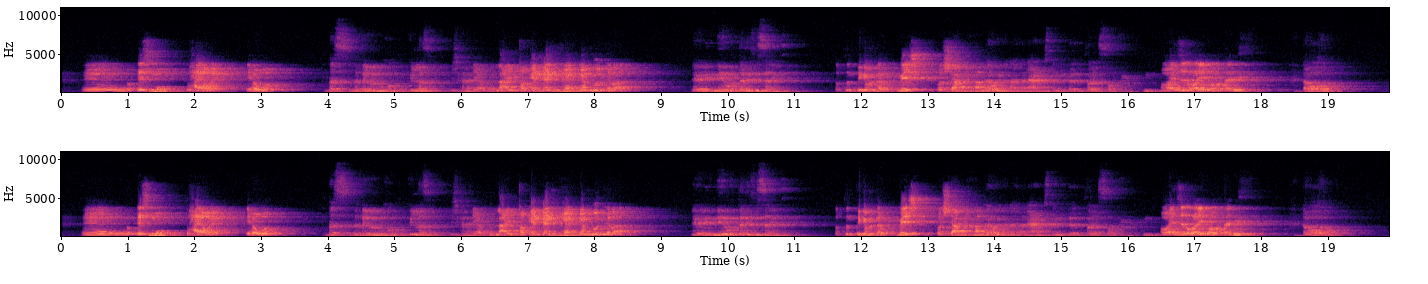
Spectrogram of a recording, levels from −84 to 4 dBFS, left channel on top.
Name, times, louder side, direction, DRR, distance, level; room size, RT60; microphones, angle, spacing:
voice 1, 0.3-1.6 1.9-2.4 2.8-3.2 6.2-8.4 11.6-12.9 13.1-13.9 16.5-17.7, right 1 dB, 40° right, -1 dB, 0.4 m, -22 dB
voice 2, 3.9-5.6 5.8-6.2 7.4-7.7 9.4-10.8 13.1-16.3 17.6-17.8 18.4-19.0, left 1 dB, 75° right, -11 dB, 1.4 m, -28 dB
4.7 x 2.1 x 2.4 m, 1.5 s
head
